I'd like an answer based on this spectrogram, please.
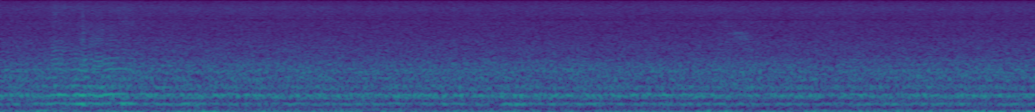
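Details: Steady low droning hum of honey bees at their hives while honey is being harvested. Even and continuous, with no single bee standing out and a faint airy background hiss.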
